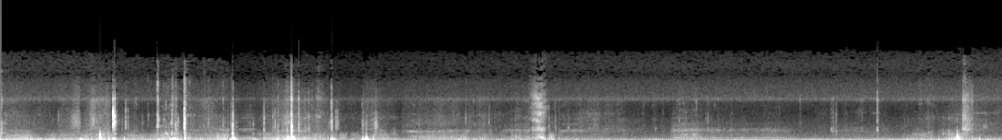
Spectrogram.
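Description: Handling noise on a bass boat deck: several sharp knocks and clatters in the first five seconds, then a steady low rumble for the rest.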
